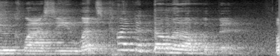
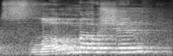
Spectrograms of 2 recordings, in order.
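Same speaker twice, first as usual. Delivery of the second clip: slow motion; 4 semitones higher, much slower than usual. Shown as a demonstration.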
